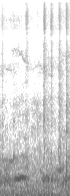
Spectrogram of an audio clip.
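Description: A female pigeon gives low, soft cooing notes close by, a couple of short throaty coos against a quiet background with some light rustling.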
